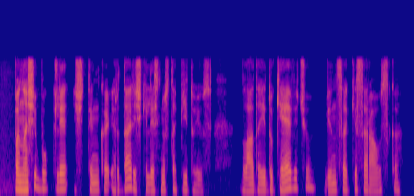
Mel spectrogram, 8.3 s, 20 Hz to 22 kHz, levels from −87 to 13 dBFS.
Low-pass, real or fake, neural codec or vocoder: 7.2 kHz; real; none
